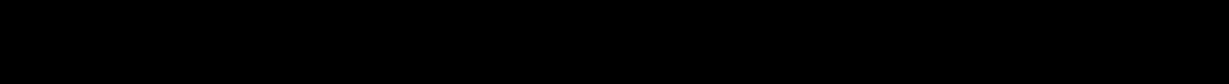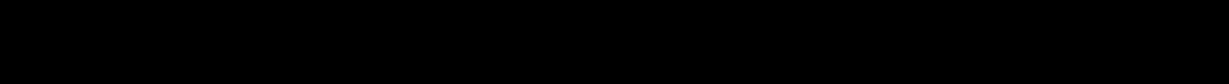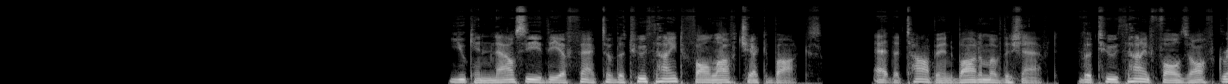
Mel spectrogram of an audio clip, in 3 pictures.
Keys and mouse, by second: 0.6 middle click, 1.1 middle click, 1.8 middle click, 1.9-3.0 middle drag, 3.4-4.4 middle drag, 4.4 c, 7.4 click, 7.6-8.0 middle drag, 8.2-10.0 middle drag, 10.6 c, 13.6 middle click, 13.8 middle click, 15.9 c, 19.6 c, 24.0 w, 36.0 KP_1.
